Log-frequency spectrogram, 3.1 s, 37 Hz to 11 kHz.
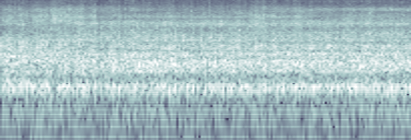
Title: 1965 Ford 352 V-8 Start Up After I Rebuilt The Engine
